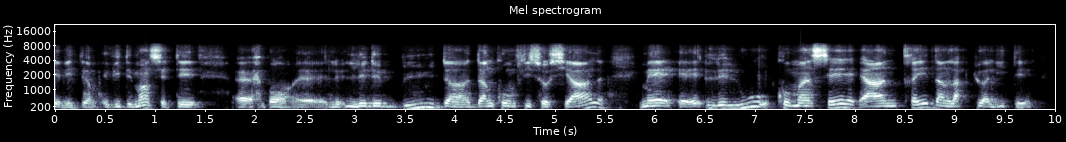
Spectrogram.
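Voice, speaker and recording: Very slowly, a man with an Italian accent talks at a medium pitch with lively intonation. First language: Italian (speaking French). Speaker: history professor. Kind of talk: lecture. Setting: conference hall with audience. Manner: halting, repeats words.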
